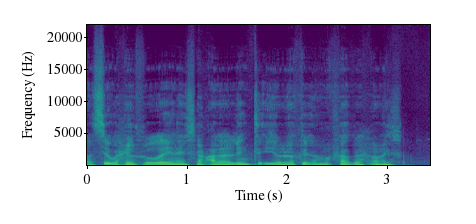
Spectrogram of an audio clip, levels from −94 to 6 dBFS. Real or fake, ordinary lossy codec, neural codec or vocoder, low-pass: fake; none; codec, 44.1 kHz, 1.7 kbps, Pupu-Codec; none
